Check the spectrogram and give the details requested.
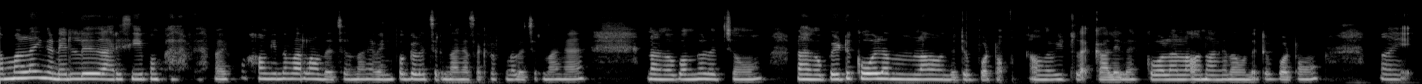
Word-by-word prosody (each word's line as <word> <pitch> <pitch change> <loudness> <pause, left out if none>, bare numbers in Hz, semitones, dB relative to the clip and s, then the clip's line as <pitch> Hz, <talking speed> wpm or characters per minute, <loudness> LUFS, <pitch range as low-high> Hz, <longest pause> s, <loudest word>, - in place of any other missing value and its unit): நம்மல்லாம் 285 +4 +6
இங்க 285 -2 +5
நெல்லு, 250 +2 +3 0.2
அரிசி 240 +1 -2
பொங்கல் 240 -1 -3
அப்டித்தானே 250 +2 -11
வெப்போம். 250 +5 -10
அவங்க 255 -1 +1
இந்த 255 +1 0
மாதிரி 250 0 +1
எல்லாம் 250 0 +1
வச்சிருந்தாங்க. 240 -3 -3
வெண் 225 +1 -1
பொங்கல் 240 -1 +1
வச்சிருந்தாங்க, 115 - -2
சக்கரை 240 - -10
பொங்கல் 225 -2 -4
வச்சிருந்தாங்க 240 -2 -5 0.8
நாங்க 230 -1 +2
பொங்கல் 240 +1 +2
வச்சோம். 235 0 -2 0.4
நாங்க 230 -1 +4
போயிட்டு 235 +3 +3
கோலம்லாம் 240 -3 +5
வந்துட்டு 220 +1 -4
போட்டோம், - - -6 0.2
அவங்க 220 0 -1
வீட்ல. 225 -2 -4 0.2
காலையில 110 +1 0 0.2
கோலம்லாம் 225 +1 +2
நாங்க 220 0 -2
தான் 235 -1 +1
வந்துட்டு 245 0 -5
போட்டோம். 250 -1 -2 0.7
ஆ, - - -5 0.2
எ - - -8
240 Hz, 150 wpm, -24 LUFS, 230-250 Hz, 0.8 s, நம்மல்லாம்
